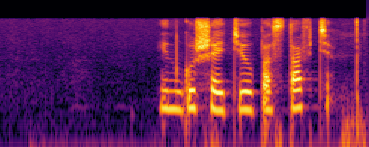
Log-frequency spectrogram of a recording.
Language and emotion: Russian, neutral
